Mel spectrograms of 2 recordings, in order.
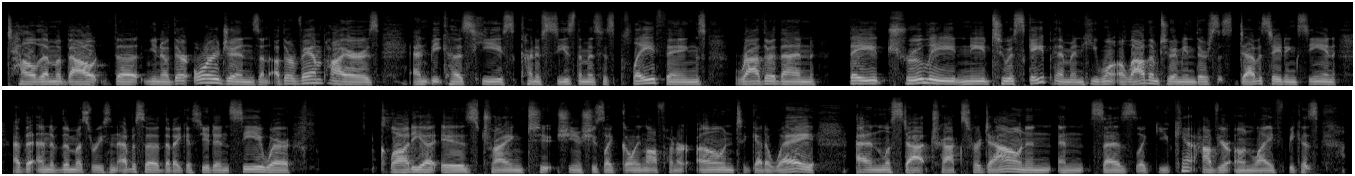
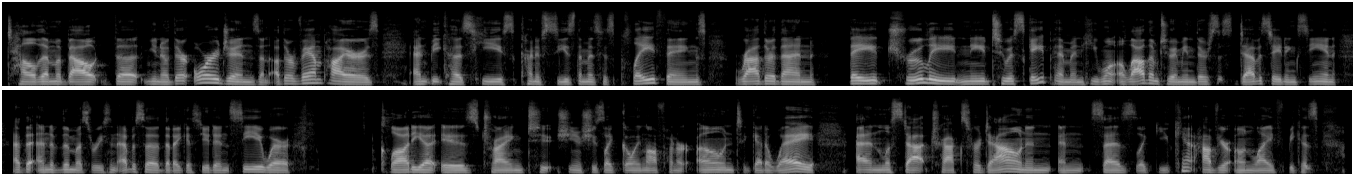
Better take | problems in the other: second | distortion; slight; 10 dB below the speech

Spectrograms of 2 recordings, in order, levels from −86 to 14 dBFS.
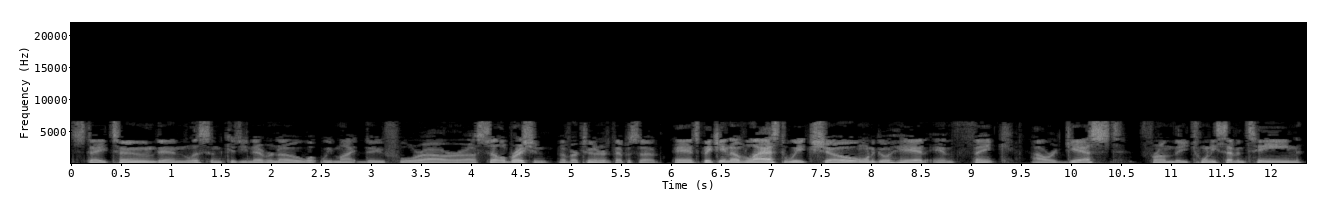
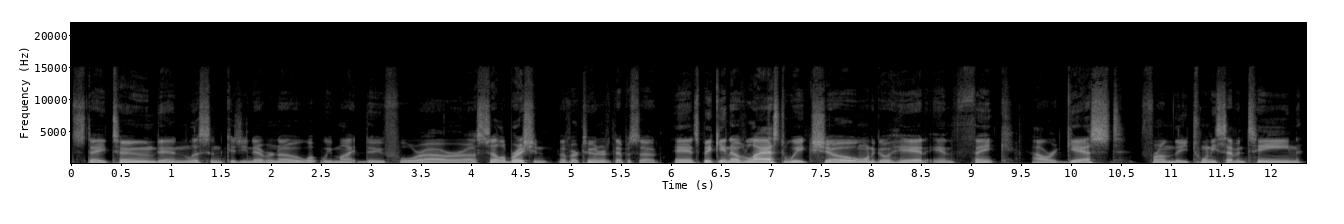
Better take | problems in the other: second | garbled, watery; badly; nothing above 6.5 kHz

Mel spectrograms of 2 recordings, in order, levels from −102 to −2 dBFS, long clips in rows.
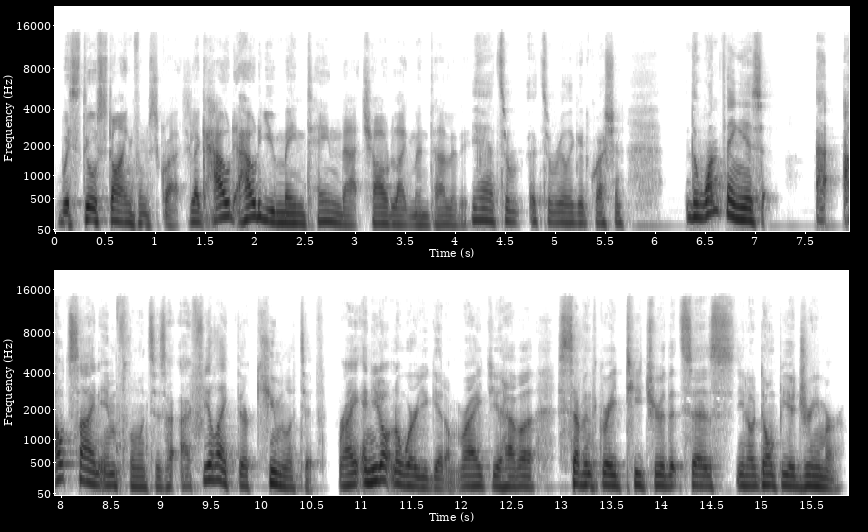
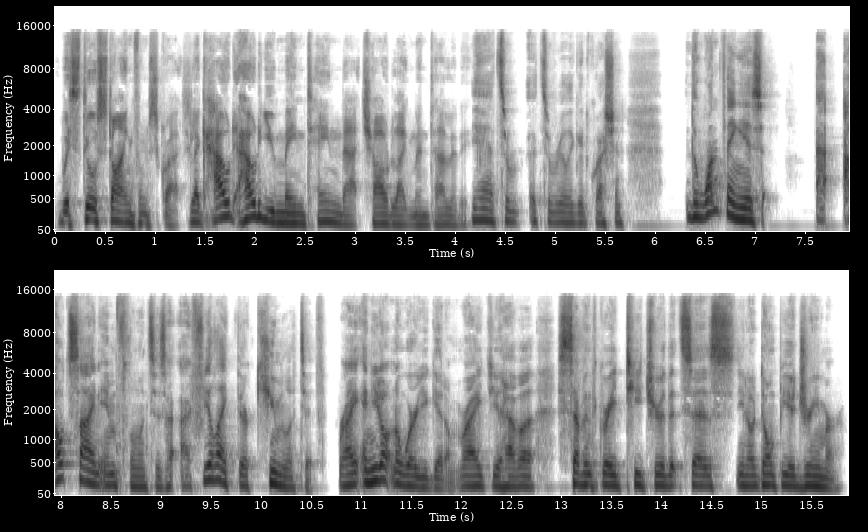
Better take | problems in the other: second | muffled; very; fading above 2 kHz

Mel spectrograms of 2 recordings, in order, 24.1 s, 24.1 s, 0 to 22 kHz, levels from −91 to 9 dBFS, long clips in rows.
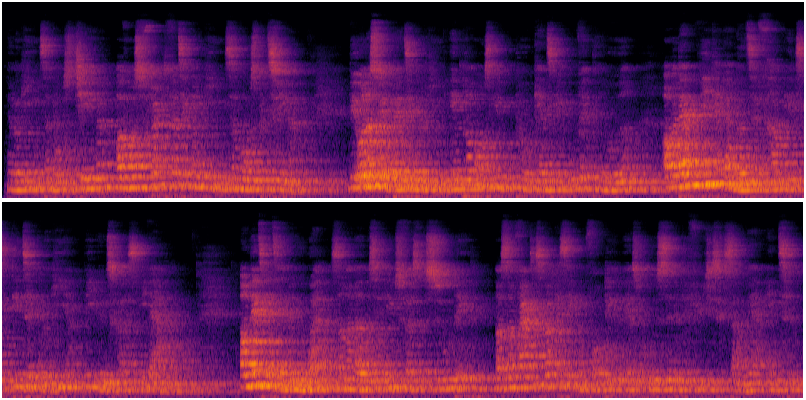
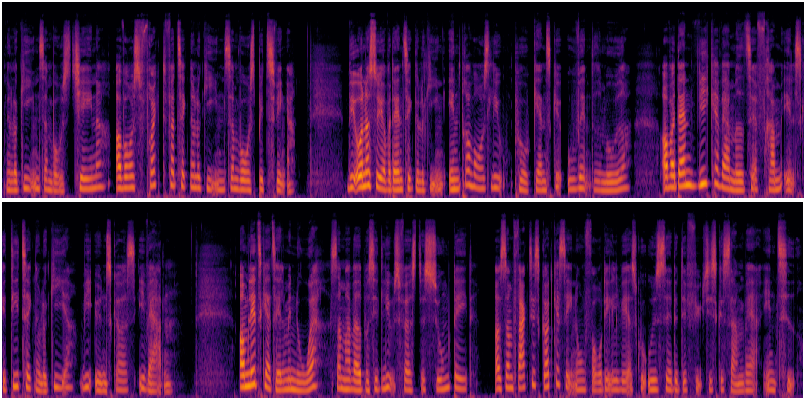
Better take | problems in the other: second | off-mic speech; far // room echo; strong; dies away in 2.6 s

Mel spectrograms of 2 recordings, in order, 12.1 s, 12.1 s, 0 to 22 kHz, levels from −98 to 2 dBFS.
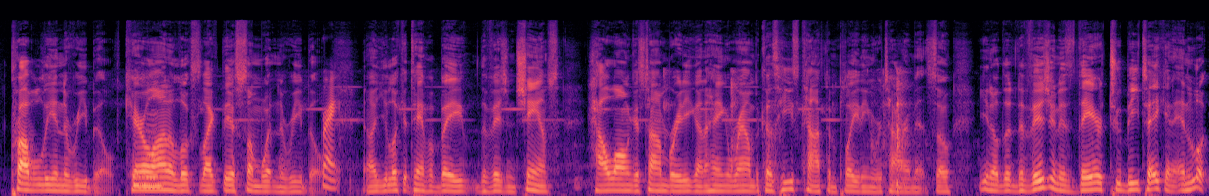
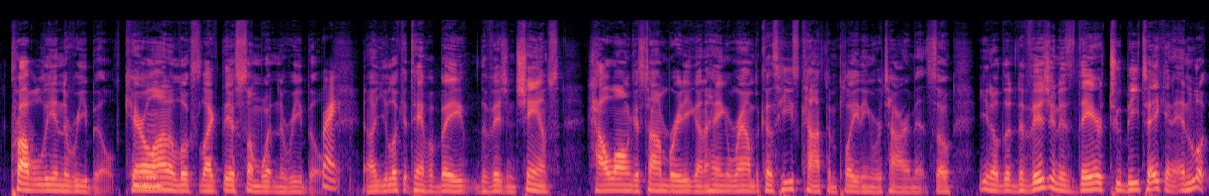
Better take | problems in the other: second | doorbell; noticeable; from 7.5 to 9 s; peak 7 dB below the speech

